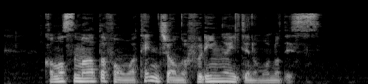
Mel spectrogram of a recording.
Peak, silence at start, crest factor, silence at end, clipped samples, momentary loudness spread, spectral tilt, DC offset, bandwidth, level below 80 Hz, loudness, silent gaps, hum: -6 dBFS; 0.45 s; 18 dB; 0.5 s; under 0.1%; 10 LU; -4.5 dB/octave; under 0.1%; 11.5 kHz; -50 dBFS; -21 LUFS; none; none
